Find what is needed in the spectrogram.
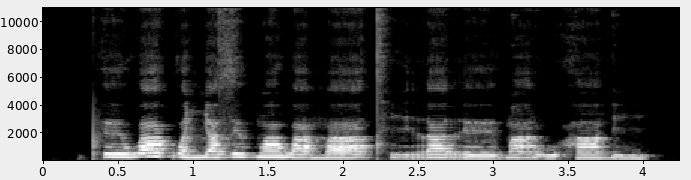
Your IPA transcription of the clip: pʰeː˨waː˦ɡʷa˨ɲa˨ zɪ˦ bã˦wa˨maː˨˦ tʰi˨ ra˦reː˨ɓã˦ ɾu˨hã˦ ɗi˨

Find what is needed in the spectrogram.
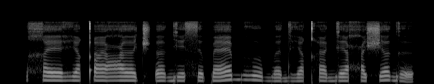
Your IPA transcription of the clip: χɛɦeqʼæ ʕɐt͡ʃʼɐɡe səpæbʱobɐ dʱeqʰeɡɛħə ʃɐɡə

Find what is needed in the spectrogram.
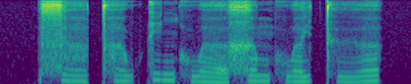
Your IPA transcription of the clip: sə̤ː˨˩ t̪ʰə̤˨˩wki˧ŋ hwəː˧˩ xə˧mhwə˨˦jt̪ʰɨ˨˦ə̯

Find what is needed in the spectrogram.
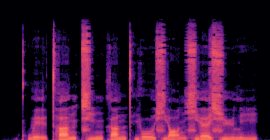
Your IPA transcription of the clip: kʰwḛ˨˩ɪ̯t̪ʰa˥n t͡ɕi˥˩ŋka˧˥nt̪ʰjo˧˥ʊ̯ɕjɑ̰˨˩ŋ ɕjɛ˥˧ɕy˥˩li˧˥

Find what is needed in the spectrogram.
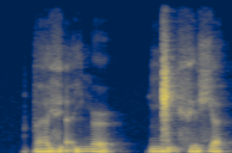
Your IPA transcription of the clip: pɜvʲa̰jŋə˞ | ŋ͡ǁḭfʲʊçɜ

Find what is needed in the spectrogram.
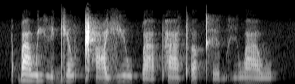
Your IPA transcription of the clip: ɓa˦wji˨dʲɑ˦w ǁʰɑ˧zʲe˦w ɓa˨˦pʰa˦tʼɐ˦ kʰe˨bʱi˧wa˧w

